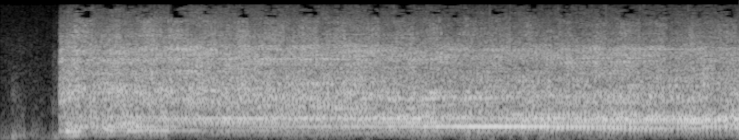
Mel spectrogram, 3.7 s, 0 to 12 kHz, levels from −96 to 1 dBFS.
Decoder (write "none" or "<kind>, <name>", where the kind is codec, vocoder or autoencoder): none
